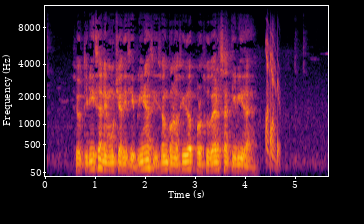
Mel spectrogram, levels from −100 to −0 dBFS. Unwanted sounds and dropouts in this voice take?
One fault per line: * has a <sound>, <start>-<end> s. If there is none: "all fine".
* has a chirp, 4.4-4.7 s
